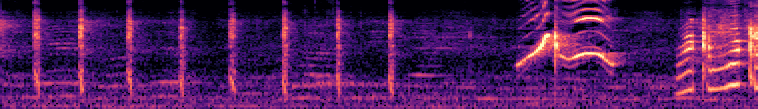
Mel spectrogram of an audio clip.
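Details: Pet Indian ringneck parakeet talking and mimicking a cat's meow: a row of short, sharp clicking notes, then two loud, wavering, whining meow-like calls that rise and fall.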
